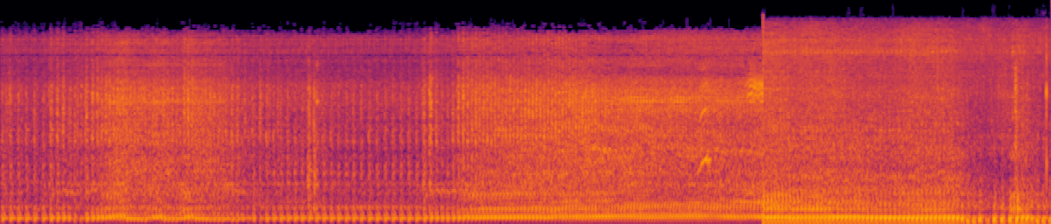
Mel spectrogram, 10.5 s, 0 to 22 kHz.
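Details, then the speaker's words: Neglected 1987 Suzuki LT 250 4x4 single-cylinder quad, just revived on a used battery and jumper box with the starter solenoid bridged, sock over the intake. It thumps at a fairly even beat, picking up smoothly with throttle. Normal running. "so as you can hear it runs pretty well"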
